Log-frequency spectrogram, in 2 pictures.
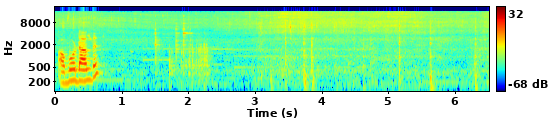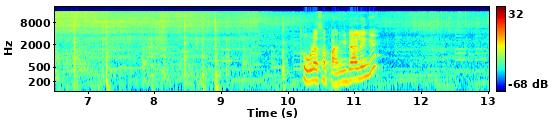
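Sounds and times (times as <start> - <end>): food sizzling in a pot: 0.0 - 13.0
spoon knocking and scraping pot: 1.5 - 2.4, 3.1 - 10.1.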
